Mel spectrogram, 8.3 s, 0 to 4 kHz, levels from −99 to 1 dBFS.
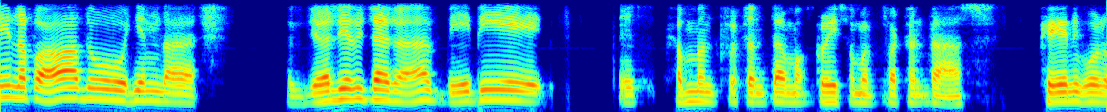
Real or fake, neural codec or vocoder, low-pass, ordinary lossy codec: fake; codec, 16 kHz, 1 kbps, X-Codec, HuBERT features, trained on LibriSpeech; 3.6 kHz; none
